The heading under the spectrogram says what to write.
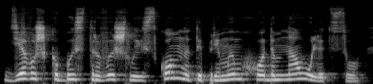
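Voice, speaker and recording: A woman narrating an audiobook in a steady, measured reading voice. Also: a little high. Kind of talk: scripted narration.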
